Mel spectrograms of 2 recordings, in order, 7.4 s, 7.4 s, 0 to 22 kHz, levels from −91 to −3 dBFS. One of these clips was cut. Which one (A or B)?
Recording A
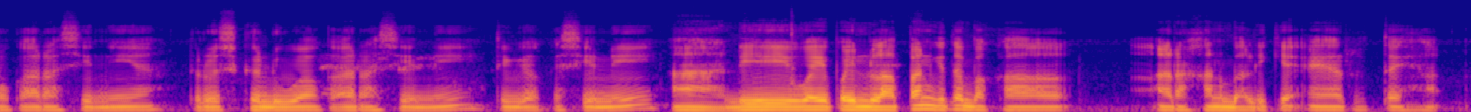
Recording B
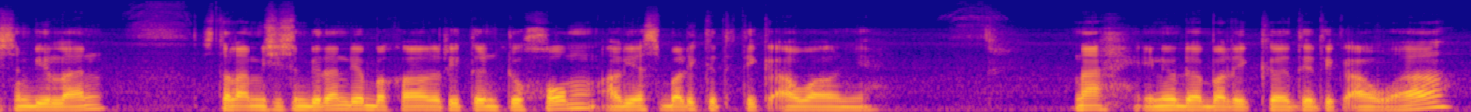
A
